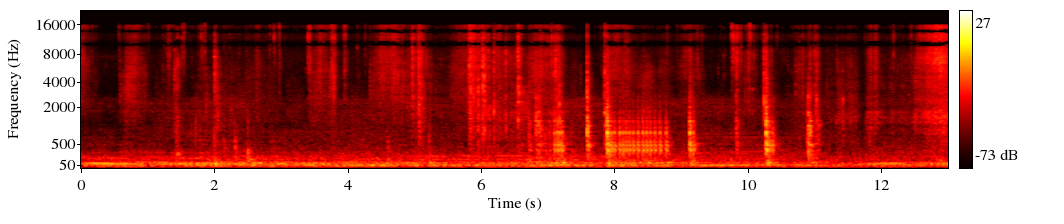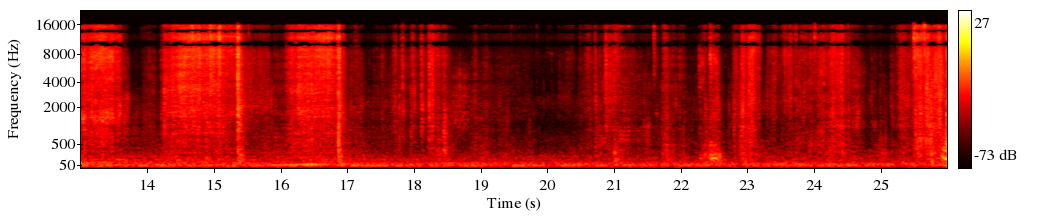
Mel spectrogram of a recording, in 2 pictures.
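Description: A plastic comb drawn through stiff, mousse-set wig hair while hands smooth it down. The combing strokes are scratchy and loudest a little past the middle, with scattered small clicks over a low steady hum.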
